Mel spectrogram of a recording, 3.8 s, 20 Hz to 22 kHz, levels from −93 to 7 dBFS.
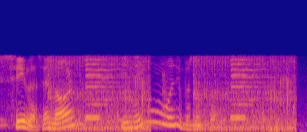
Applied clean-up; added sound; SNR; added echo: none; Vehicle horn, car horn, honking; 3 dB; none.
